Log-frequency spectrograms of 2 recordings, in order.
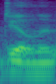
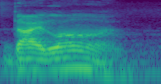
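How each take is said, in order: First: The name is said the ordinary, everyday way. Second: The name is said in an exaggerated, mock way. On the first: The speaker calls it wrong. "It's not Dylan" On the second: The speaker calls it right. "It's really the way you pronounce his name"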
